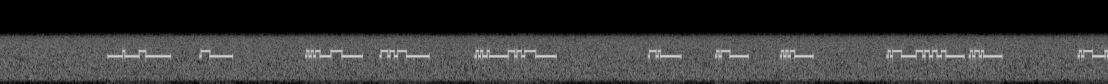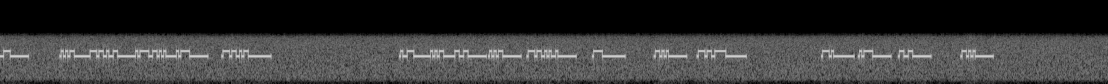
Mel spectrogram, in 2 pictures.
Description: TTY/TDD text telephone tones (45.45 baud Baudot), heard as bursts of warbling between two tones, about 400 Hz shift, 1600 Hz centre, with phone line noise. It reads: MOST OF THESE IDEAS WERE BASIS FOR THEIR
